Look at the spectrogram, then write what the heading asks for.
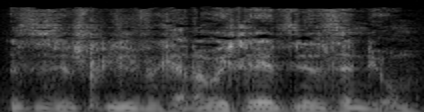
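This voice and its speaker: A middle-aged man with a husky voice rambles casually and coarsely in slang, talking to his phone at arm's length indoors. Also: lowish voice, steady tone, very fast, very noisy. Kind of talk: rambling casual selfie monologue. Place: small indoor room at home.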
